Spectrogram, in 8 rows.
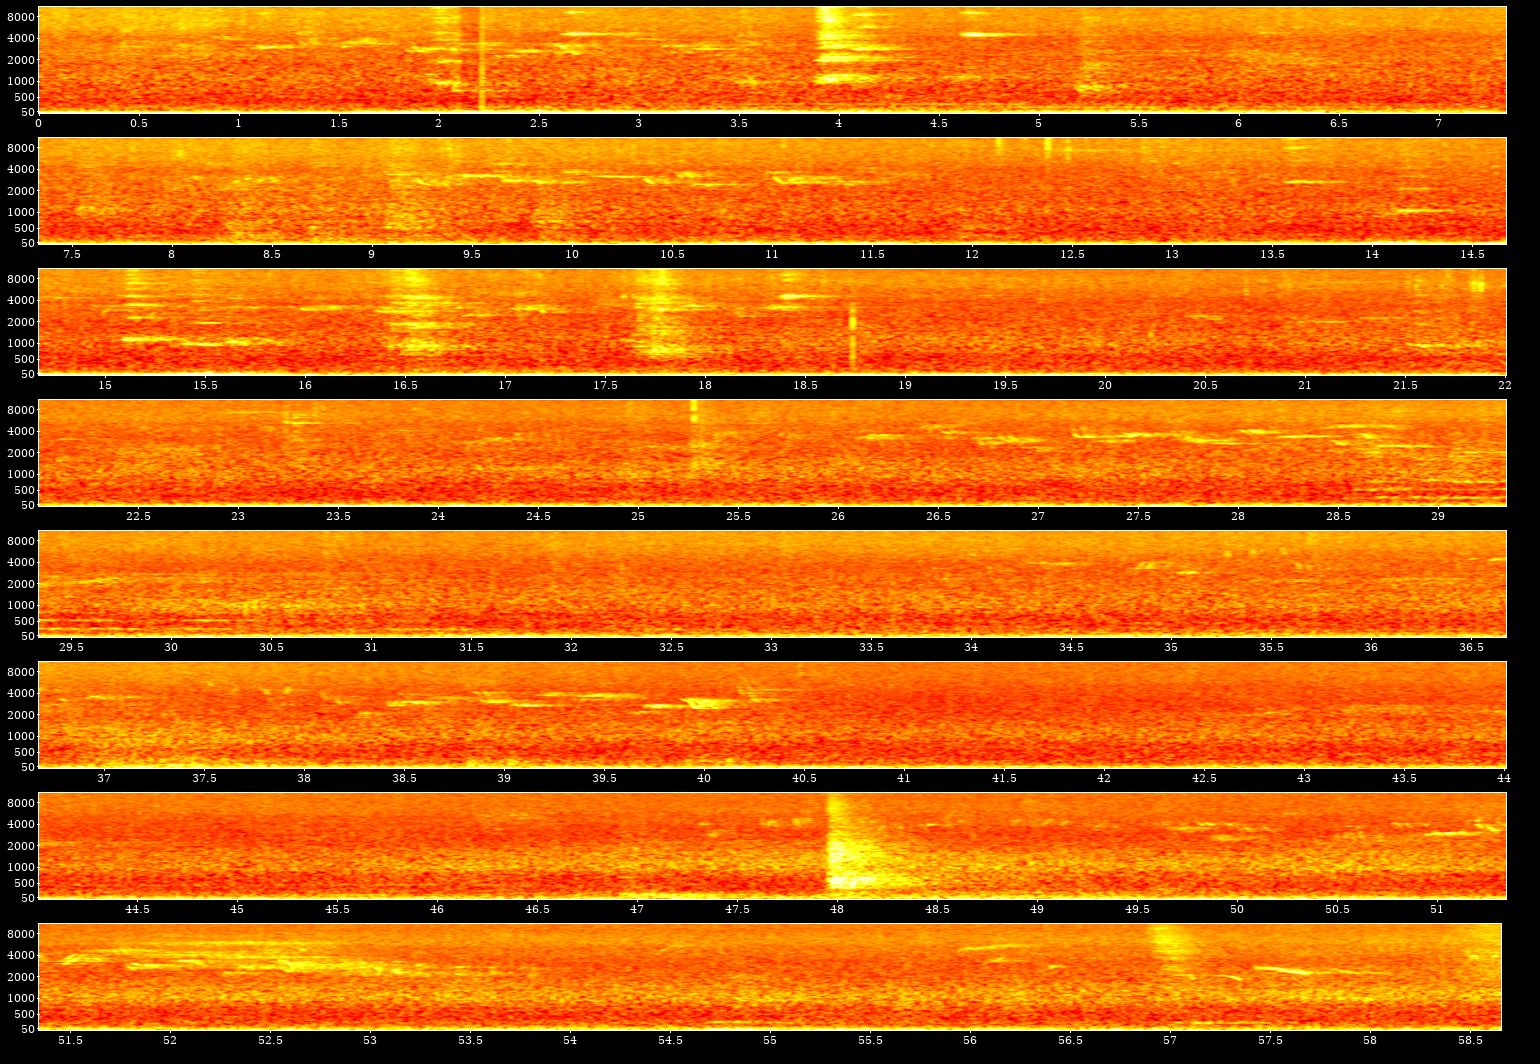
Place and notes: Naumburger Str., Plagwitz, Leipzig, Germany - abandoned factory site, ambience
ambience near an abandoned factory site, sounds of people inside the building, attending a field recording workshop held by Peter Cusack and me.
(Sony PCM D50, DPA4060)
25 May 2015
